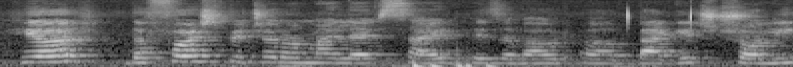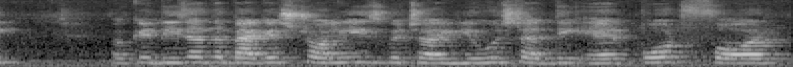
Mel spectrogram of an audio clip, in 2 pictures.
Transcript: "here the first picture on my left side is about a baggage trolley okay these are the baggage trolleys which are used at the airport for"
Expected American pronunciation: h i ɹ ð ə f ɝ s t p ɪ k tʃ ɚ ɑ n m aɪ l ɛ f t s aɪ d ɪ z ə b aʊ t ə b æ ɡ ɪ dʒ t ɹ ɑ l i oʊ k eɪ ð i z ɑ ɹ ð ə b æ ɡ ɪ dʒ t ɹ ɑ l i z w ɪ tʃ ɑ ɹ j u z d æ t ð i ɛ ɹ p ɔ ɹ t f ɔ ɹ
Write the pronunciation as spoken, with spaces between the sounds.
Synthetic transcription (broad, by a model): h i ɹ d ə f ɝ s t p ɪ k tʃ ɚ ɑ n m aɪ l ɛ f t s aɪ d ɪ z ə b aʊ t ə b æ ɡ ɪ dʒ t ɹ ɑ l i oʊ k eɪ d i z ɑ ɹ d ə b æ ɡ ɪ dʒ t ɹ ɑ l i z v ɪ tʃ ɑ ɹ j u z d æ t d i ɛ ɹ p ɔ ɹ t f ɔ ɹ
